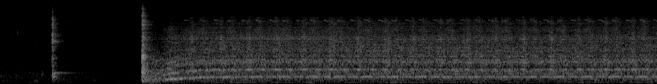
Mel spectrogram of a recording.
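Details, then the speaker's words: 1968 Land Rover Series 2A 2.25 L, unstarted about 30 years, rebuilt carburetor and fuel pump, cranking with spark plugs out to build oil pressure: quick even whir, no knocks or binding; turns over freely. "So, I think the the spark plugs makes it so it's difficult to turn over. We are going to replace those either way."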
